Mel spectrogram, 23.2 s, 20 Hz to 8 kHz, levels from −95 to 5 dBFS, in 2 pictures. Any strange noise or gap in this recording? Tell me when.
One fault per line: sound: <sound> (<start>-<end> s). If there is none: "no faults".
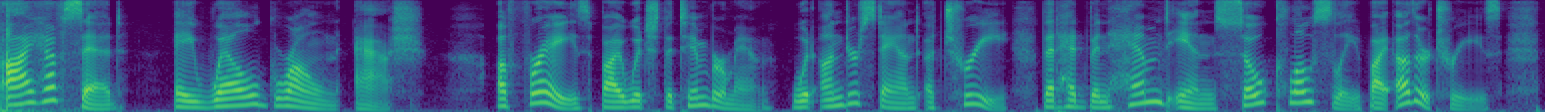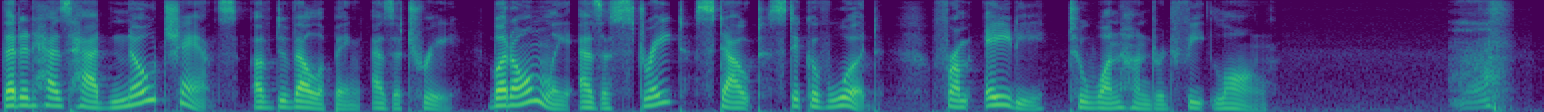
sound: breath (22.4-23.0 s)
